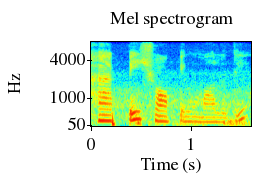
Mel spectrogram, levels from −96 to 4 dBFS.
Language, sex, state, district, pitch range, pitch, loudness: Telugu, female, Andhra Pradesh, Srikakulam, 170-230 Hz, 185 Hz, -17 LUFS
